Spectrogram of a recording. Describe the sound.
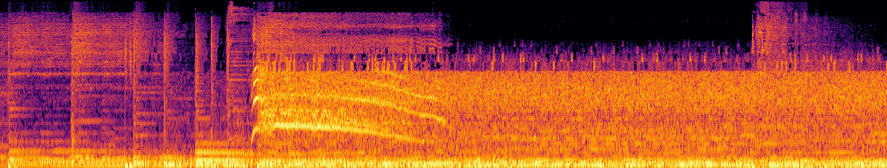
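On a black metal record, a harrowing, agonized male scream erupts after a few seconds of dense, distorted music. It stretches into a long, raw howl with falling harmonics over the roaring band.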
